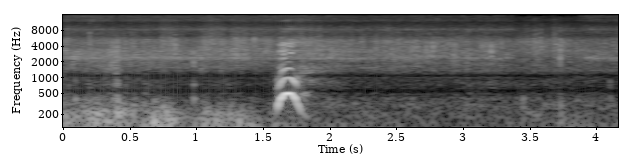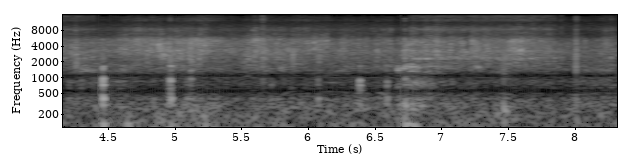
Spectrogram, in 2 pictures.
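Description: Mountain bike rolling down a dirt singletrack: a low rumble from the tyres and bike, loudest in the first second or so, with scattered knocks and rattles over the bumps. One short squeal rises and falls about two seconds in.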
